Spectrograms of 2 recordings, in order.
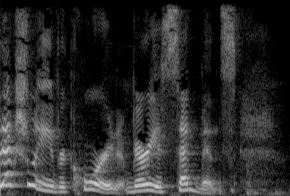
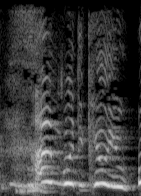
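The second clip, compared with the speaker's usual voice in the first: put-on high, slow, louder creepy child threat; 14 semitones higher, 5 dB louder, slower than usual. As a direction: menace like a horror movie kid. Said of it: "It's creepy 'cause it sounds, like, childlike".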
